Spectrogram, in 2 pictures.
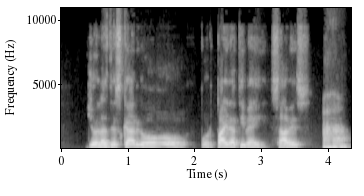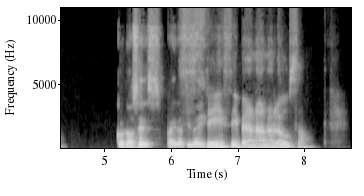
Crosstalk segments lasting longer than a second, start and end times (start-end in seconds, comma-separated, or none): none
